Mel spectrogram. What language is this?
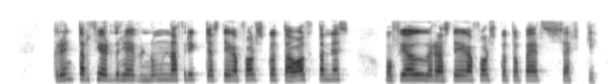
Icelandic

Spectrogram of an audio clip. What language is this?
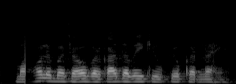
Chhattisgarhi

